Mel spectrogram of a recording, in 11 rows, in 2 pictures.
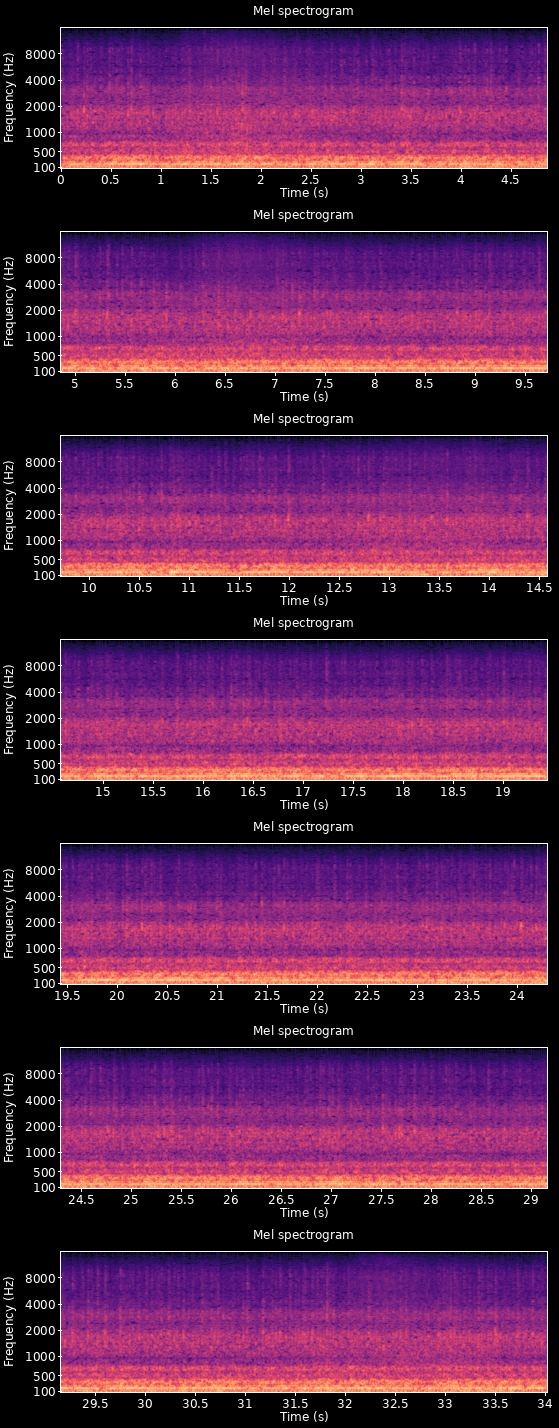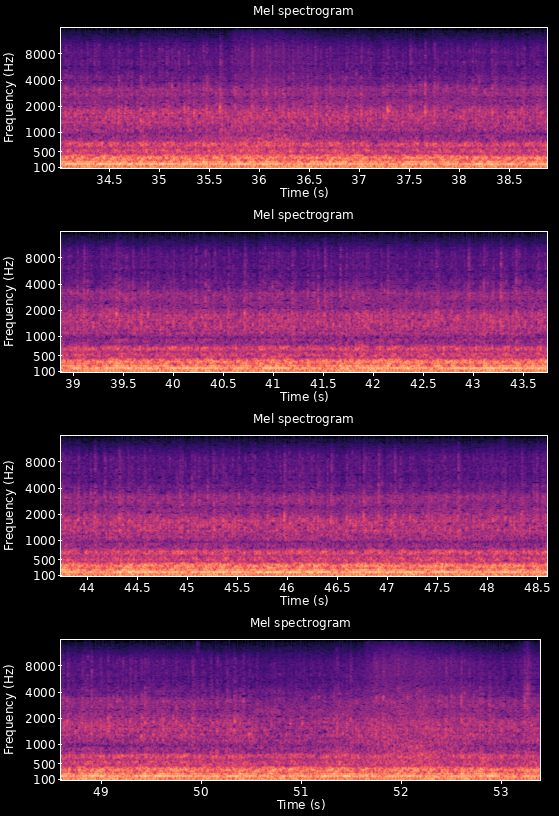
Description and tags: Sport car rumble. Sound of car engine. I don't know car model but it's very cool red car.
Recorded 09-04-2013.
XY-stereo, Tascam DR-40, deadcat
rumble, street, town, Russia, field-recording, noise, fuel, cars, car, sport-car, Omsk, city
